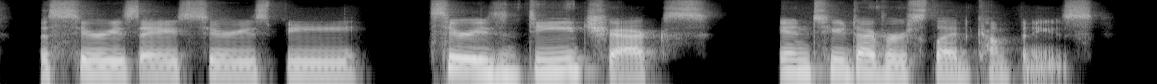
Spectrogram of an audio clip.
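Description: A woman talks with a Californian accent in a very clean recording with a silent background. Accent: Californian American. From Long Beach, California. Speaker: venture capital investor. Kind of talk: interview.

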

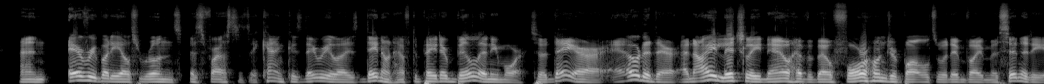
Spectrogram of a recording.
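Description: The speaker has a Dublin accent. The pace is fairly quick, with ordinary pitch variation. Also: man. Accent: Irish (Dublin). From Ireland, Dublin. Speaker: comedian. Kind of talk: casual chat. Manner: animated.

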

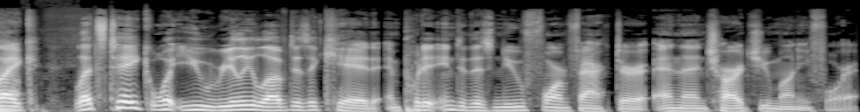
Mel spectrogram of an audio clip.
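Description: A man uses a plain, everyday voice at a medium pitch and a moderate pace, with hardly any pauses. His loudness swings widely. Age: 30s. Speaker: podcast host. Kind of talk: casual chat.

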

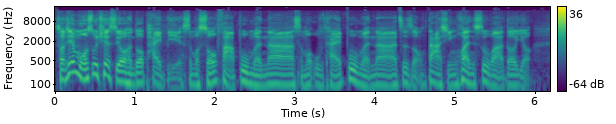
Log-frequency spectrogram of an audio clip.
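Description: A man with a fairly low pitch talks with hardly any pauses and ordinary pitch variation. The recording is very clean, with a silent background. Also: fairly quick pace. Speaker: magician and livestreaming executive. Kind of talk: casual interview chat. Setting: studio. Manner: crisp clear articulation.

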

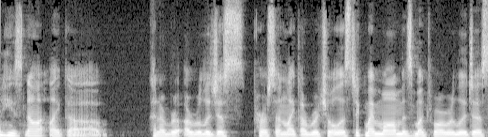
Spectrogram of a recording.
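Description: A woman speaks very fast with an American accent. The sound is dry and close with no echo, over a quiet background. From US, small-town America, later Maryland. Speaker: civil rights attorney. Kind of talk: casual interview.

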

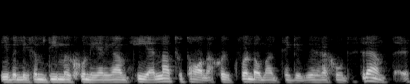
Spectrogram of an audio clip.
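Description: A man at a very fast pace. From Lund, Skåne, southern Sweden. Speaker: medical student and student union chair. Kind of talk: podcast interview.

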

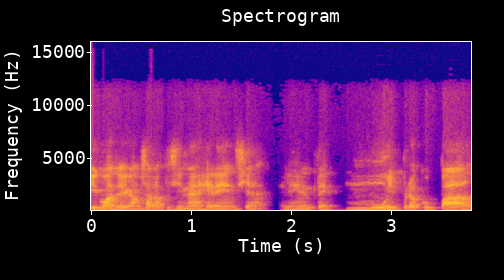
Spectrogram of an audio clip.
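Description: A man talks at a moderate pace in a medium pitch, somewhat breathy. His pitch varies in an ordinary way. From Bogotá, Colombia. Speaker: corporate HR executive. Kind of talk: interview storytelling.

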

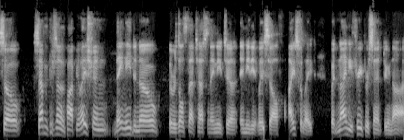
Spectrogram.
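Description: With a plain, everyday voice, a man talks at a moderate pace and medium pitch, his intonation lively and his loudness very even. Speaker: businessman. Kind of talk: friendly interview conversation. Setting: radio show interview.

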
